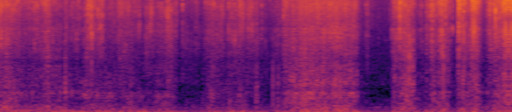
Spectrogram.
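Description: Long nails scratch and tap a woven tapestry bolster pillow, switching between fast and slow strokes. The result is a steady, dense, rough rustling and crinkling texture, heavy in the low end with a faint bright hiss. It has short quieter dips near two seconds and just before four seconds.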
